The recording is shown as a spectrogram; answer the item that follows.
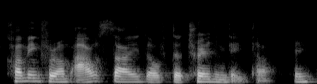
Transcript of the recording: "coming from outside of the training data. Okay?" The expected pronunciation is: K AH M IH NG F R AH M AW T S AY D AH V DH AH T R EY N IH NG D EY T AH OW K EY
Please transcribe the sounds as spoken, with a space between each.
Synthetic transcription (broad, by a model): K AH M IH NG F R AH M AW T S AY D AH V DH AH T R EY N IH NG D EY T AH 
